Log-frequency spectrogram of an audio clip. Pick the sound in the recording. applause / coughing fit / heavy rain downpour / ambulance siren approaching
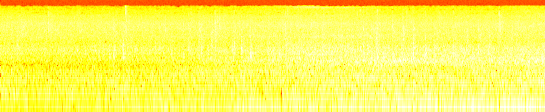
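heavy rain downpour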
